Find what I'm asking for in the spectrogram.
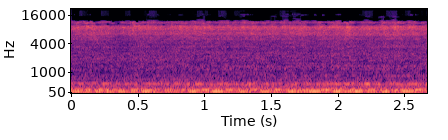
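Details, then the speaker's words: Pontiac GTO V8 after replacing pushrods and correcting swapped plug wires 4 and 7: deep even idle rumble with no ticking or clatter from the top end, much quieter valvetrain; normal idle. "time to fire it up after we uh swapped out the push rods see how much quieter it is way quieter"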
